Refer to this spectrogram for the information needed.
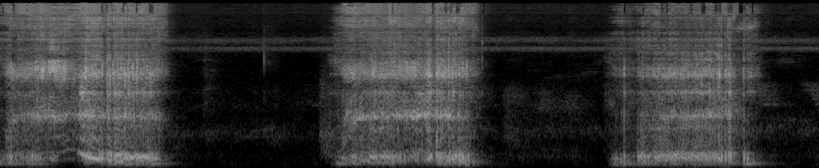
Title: Snoring in day light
